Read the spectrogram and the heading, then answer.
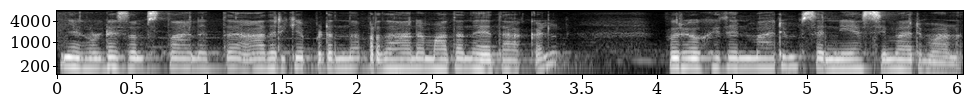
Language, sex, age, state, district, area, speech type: Malayalam, female, 45-60, Kerala, Kollam, rural, spontaneous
